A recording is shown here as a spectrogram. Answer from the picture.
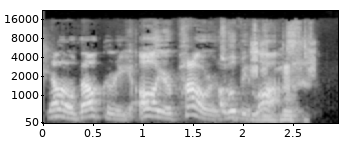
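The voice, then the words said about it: Game announcer voice. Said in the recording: “announcer voice”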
